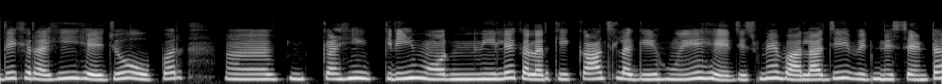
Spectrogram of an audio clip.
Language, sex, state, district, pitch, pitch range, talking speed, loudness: Hindi, female, Odisha, Sambalpur, 250 Hz, 235-275 Hz, 140 wpm, -12 LUFS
